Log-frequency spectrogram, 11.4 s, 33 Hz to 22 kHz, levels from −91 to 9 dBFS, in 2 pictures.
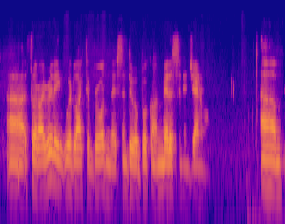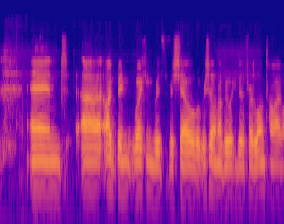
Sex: male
